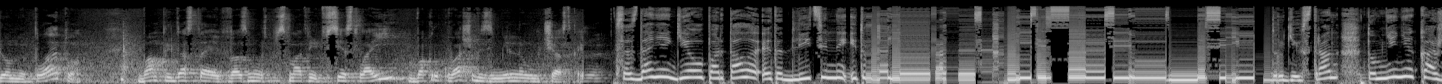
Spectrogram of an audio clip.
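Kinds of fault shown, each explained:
Robotic sound from repeated short buffers: new audio likely arrived too seldom, so the last short block was replayed while real audio was skipped. From 8.67 to 12.83 s everything turns into a rigid, metallic 100 Hz buzz, which fits a repeated 10 ms block.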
